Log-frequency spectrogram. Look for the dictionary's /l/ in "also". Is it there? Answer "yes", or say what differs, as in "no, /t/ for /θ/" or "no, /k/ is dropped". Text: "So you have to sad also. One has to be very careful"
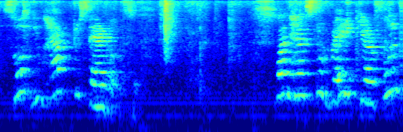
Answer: no, /l/ is dropped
